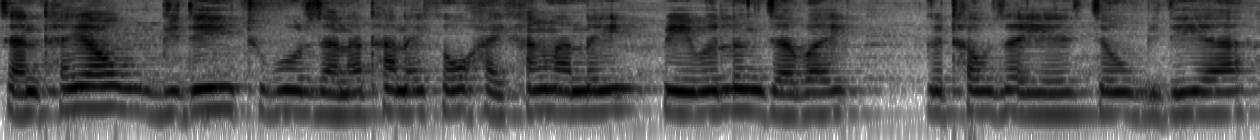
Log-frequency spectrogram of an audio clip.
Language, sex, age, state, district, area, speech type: Bodo, female, 30-45, Assam, Kokrajhar, rural, spontaneous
